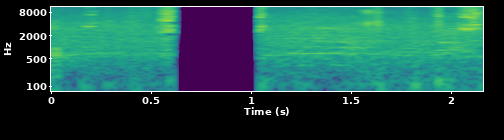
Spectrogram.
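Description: Basketball being dribbled on a hardwood court over arena crowd noise. The sound drops out completely for a moment a little over half a second in.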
